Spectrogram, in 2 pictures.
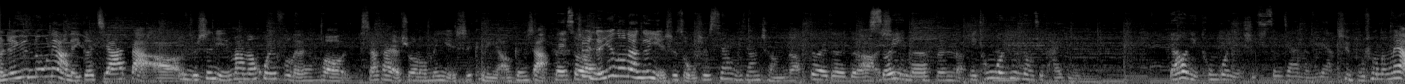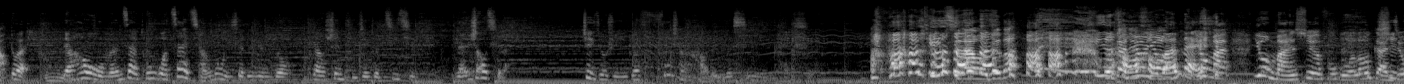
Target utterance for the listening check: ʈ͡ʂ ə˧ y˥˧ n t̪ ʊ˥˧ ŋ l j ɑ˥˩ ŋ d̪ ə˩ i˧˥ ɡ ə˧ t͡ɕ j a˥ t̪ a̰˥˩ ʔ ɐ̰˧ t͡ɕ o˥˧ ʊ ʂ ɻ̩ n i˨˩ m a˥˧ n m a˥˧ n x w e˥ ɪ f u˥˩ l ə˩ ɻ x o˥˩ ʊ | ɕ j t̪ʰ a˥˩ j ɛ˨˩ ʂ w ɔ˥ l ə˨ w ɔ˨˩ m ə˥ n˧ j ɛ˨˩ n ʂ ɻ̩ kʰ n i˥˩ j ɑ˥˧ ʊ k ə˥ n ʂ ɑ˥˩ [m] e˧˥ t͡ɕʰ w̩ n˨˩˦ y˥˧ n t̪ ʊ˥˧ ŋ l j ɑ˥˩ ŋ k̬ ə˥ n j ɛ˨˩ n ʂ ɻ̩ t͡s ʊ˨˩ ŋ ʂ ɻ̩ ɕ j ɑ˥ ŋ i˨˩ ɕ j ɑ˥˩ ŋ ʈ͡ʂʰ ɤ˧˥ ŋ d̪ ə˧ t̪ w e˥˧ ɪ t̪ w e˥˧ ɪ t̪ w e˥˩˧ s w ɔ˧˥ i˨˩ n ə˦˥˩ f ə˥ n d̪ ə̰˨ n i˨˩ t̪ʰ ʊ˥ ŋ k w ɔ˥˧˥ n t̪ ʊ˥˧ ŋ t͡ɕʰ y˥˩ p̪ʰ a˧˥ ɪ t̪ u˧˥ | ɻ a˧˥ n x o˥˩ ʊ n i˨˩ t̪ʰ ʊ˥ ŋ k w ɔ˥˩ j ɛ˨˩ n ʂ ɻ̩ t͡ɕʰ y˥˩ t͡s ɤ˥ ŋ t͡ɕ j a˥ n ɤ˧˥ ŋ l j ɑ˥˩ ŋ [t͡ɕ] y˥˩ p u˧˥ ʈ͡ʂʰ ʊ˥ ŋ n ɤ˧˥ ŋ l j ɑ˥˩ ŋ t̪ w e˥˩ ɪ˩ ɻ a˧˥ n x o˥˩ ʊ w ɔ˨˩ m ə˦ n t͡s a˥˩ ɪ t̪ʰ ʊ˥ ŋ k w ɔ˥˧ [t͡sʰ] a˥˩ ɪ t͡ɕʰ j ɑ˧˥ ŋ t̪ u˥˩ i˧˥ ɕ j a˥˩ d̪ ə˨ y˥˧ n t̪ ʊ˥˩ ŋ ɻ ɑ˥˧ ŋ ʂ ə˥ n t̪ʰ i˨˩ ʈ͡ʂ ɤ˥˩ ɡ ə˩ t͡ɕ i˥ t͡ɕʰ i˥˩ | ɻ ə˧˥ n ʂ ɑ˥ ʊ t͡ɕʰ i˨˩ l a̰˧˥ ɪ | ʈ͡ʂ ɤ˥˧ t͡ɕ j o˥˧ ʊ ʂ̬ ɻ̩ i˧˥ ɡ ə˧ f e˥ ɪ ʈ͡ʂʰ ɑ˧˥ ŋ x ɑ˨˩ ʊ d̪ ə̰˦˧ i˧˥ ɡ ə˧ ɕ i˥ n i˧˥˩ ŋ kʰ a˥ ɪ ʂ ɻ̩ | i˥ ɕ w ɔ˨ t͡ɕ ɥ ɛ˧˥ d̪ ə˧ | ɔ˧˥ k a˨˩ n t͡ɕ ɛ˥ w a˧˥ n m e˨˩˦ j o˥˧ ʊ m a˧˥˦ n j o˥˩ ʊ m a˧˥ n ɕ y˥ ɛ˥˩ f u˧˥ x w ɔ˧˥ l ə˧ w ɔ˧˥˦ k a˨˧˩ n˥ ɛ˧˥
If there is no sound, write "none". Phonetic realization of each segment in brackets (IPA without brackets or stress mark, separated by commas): ŋ, t͡ɕʰ, t͡s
